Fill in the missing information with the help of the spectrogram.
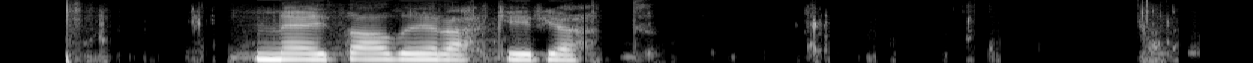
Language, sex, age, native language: Icelandic, male, 9, Icelandic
